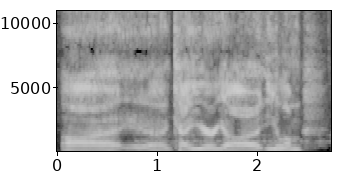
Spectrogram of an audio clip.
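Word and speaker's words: Kaiir Elam: Yeah, I mean, Dane Jackson's playing lights out, and we got Kair Elam is going to did I say his name right? – Yeah. – So, okay. – Yeah, right.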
